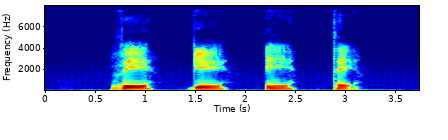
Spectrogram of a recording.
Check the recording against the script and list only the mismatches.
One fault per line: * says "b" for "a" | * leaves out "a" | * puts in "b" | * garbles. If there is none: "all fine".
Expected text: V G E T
all fine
